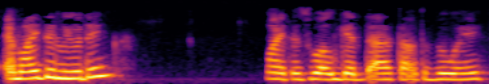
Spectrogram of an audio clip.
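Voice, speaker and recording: A woman's voice: mid-range voice, normal speed, lightly acted. A woman reading an audiobook, voicing a shy young man who speaks hesitantly and pleads. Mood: pleading. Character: shy, trembling young man, devout knight. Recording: dull lo-fi recording.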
